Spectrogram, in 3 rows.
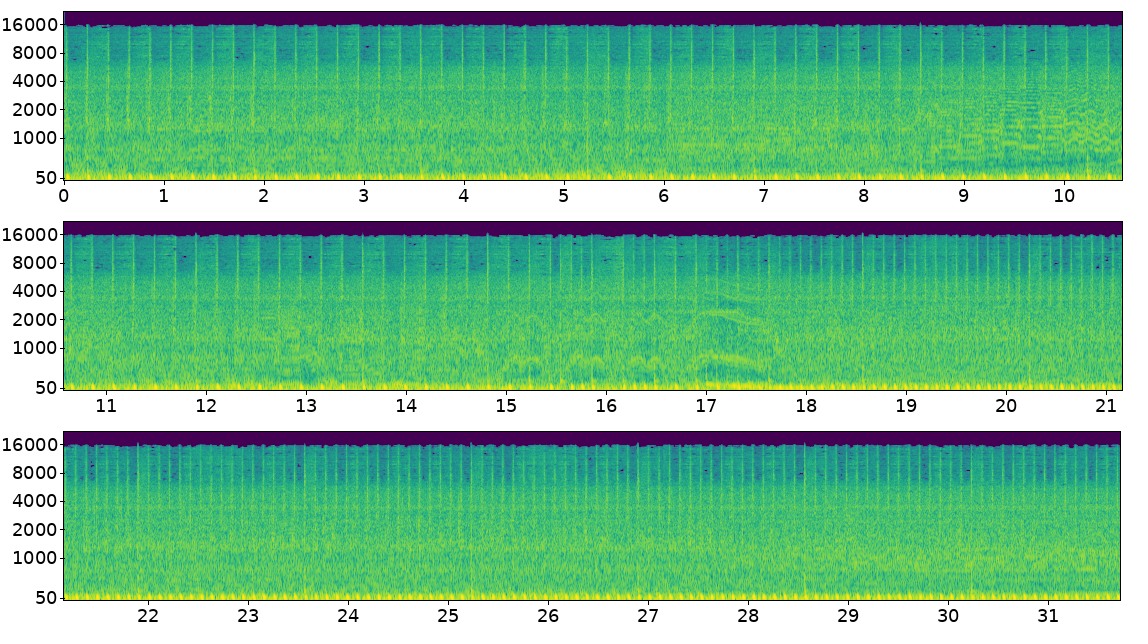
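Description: Heavy-metal mix: an eight-string electric guitar tuned to drop F, played through a high-gain Neural DSP amp sim, over drums with a steady fast kick pulse. About 17 seconds in, a falling glide sweeps down, and the low end is fuller after it.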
